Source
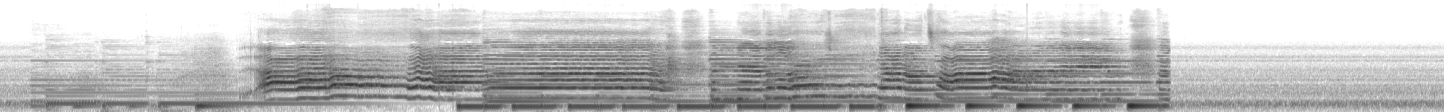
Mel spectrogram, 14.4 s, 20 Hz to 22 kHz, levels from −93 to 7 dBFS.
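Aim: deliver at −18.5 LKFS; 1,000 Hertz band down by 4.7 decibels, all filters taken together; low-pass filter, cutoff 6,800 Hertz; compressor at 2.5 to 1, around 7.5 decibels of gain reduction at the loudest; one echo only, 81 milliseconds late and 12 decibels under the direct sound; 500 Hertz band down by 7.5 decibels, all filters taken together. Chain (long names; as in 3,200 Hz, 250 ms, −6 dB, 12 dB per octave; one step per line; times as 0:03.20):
low-pass filter 6,800 Hz
parametric band 500 Hz −9 dB
parametric band 1,000 Hz −3.5 dB
downward compressor 2.5 to 1, threshold −25 dBFS
single-tap delay 81 ms −12 dB
level +8.5 dB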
